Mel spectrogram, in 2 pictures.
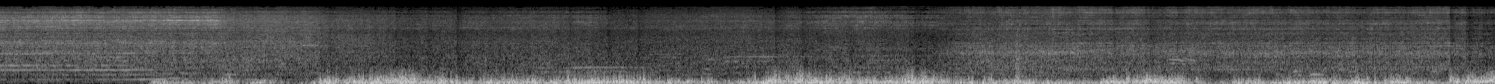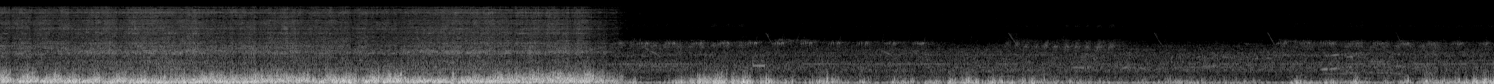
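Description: Wind buffeting the camera microphone: an irregular low rumble in gusts, with short lulls. About two-thirds of the way through it drops abruptly to a weaker rumble.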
